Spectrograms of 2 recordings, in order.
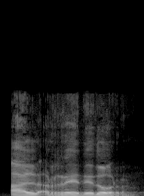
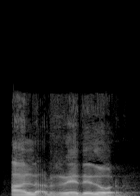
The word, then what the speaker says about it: alrededor: At ginagamit ginagamit rin itong strong or rolled R kapag ang R sinus ay ah pagkatapos ng letters L, N or S. For example, alrededor alrededor.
